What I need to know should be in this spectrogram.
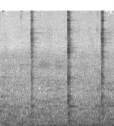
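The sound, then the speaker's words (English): A voice imitates a ticking clock with crisp mouth clicks, three sharp ticks spaced roughly half a second apart over a low background hum. “Well, now we're going to do a sound effect of a clock, and then we're going to go to our next timing issue.”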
